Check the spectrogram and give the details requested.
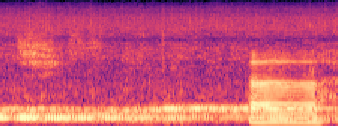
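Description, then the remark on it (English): Steady running river water rushes on throughout, mixed with a low constant hum, and a brief bright tonal blare cuts in near the end. “There's running water here.”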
